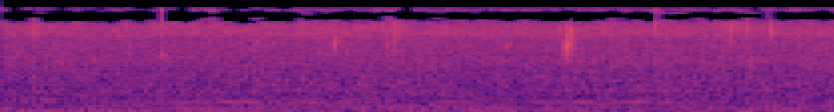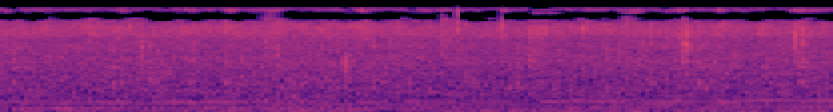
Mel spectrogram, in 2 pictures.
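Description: Steady rain coming down on trees, lawn and garden beds, the rain just starting to come down hard.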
